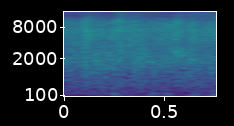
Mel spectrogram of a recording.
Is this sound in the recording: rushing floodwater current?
no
